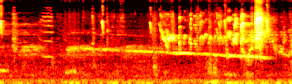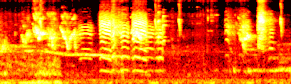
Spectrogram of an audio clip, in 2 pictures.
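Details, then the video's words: Finches chirping while eating: scattered short, high bright chirps and trills, sparse at first then in dense bursts, with a faint steady whistle-like tone in the background. "Cute Birds Chirping Sounds | Beautiful Finches Eating"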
